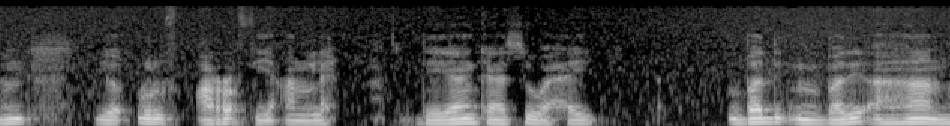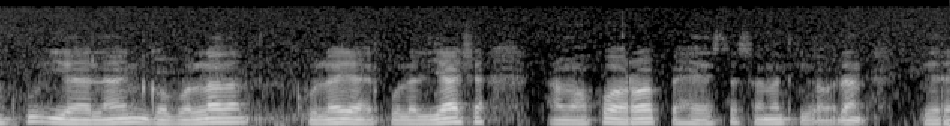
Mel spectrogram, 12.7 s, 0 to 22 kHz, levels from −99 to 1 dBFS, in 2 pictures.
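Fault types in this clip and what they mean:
Overdone noise removal: the background between phrases drops to near silence dotted with brief twinkling specks. A noise reduction stage set far too aggressively is cutting individual frequency bands down or out whenever their level sits close to its noise estimate, so the quieter parts of the speech are removed along with the noise, leaving isolated fragments that flicker in and out.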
